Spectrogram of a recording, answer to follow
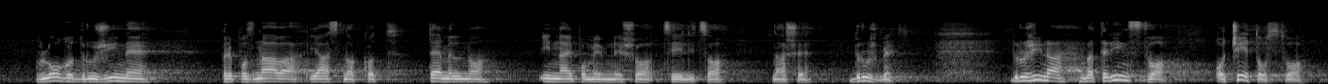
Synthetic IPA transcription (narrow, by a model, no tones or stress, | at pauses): wloːɡɔd̪ɾuʒiːnɛ | pɾɛpɔznaːʋajaːsnɔkɔt̪ː | ɛːmɛlnɔ | inːajpɔmẽːmbnɛjʃɔt̪seːlit̪sɔ | naːʃɛ | d̪ɾuːʒbɛ | d̪ɾuʒiːnamat̪ɛɾinst̪ʋɔɔt͡ʃeːt̪ɔwst̪ʋɔ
